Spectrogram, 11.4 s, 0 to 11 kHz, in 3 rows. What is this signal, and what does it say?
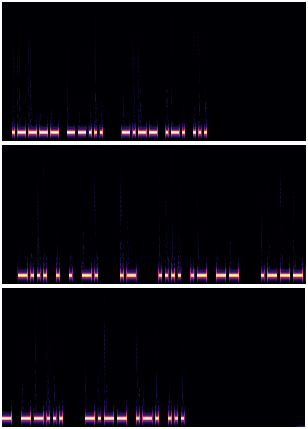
Morse code, heard as a keyed tone, about 36 wpm, 700 Hz. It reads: 17 YRS BEEN A HAM 17 YRS
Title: Speed-Racing Common QSO Phrases Encore - 30wpm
